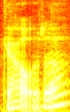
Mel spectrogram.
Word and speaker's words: gouda: dutch so first off gouda properly pronounced gauda but probably not is a very good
